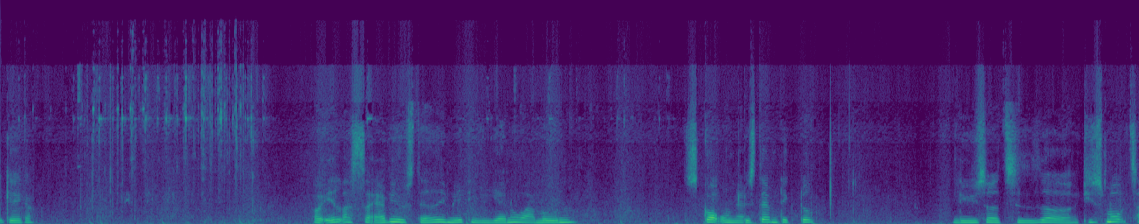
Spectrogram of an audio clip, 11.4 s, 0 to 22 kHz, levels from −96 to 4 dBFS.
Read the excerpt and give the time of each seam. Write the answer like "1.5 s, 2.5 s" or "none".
7.4 s, 9.5 s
